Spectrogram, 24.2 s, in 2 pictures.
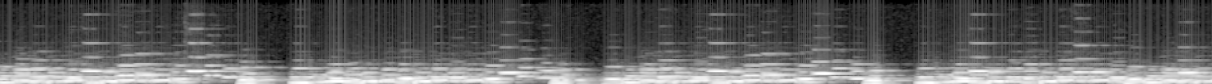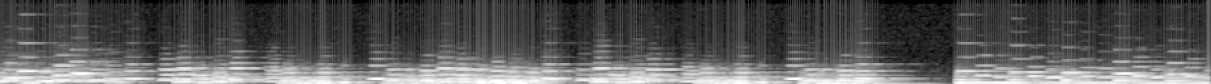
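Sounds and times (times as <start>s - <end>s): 
wind instruments without oboe: 0.0s - 24.2s.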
